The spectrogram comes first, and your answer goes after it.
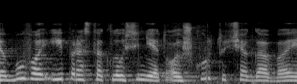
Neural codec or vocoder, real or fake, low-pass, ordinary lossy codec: none; real; 7.2 kHz; Opus, 64 kbps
